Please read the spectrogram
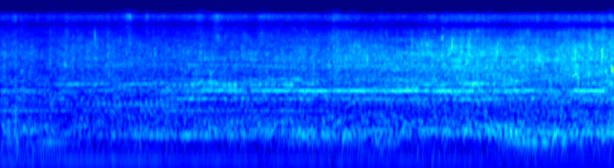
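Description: Fishing boat's engine running steadily at trolling speed: a low, even hum with a thin steady whine above it.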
